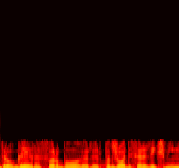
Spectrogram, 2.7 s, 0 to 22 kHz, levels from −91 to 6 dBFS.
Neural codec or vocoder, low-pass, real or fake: none; 3.6 kHz; real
